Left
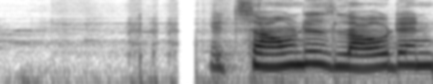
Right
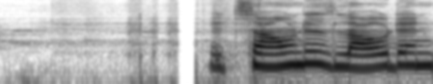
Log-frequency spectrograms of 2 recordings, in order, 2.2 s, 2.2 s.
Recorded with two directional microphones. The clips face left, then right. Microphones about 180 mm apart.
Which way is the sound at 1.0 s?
50° right (ahead or behind).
